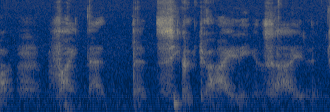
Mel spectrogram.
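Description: A man whispering, a run of hushed, breathy syllables with no clear voiced words.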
